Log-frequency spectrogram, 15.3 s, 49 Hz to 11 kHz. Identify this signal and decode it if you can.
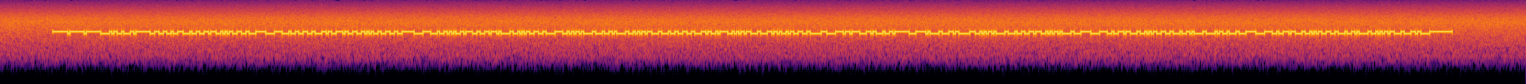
RTTY (45.45 baud, 170 Hz shift), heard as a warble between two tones, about 1340 Hz centre. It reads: IL PRIMO INCISIVO SUPERIORE ERA INGRANDITO, MENTRE PREMOLARI E MOLARI ERANO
